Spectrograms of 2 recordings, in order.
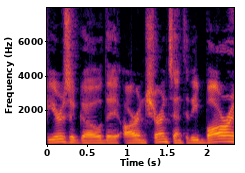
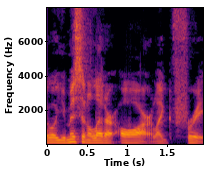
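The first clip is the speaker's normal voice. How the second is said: imitated sarcastic delivery; 3 semitones lower than usual. Retelling what a client asked about the fee: imitating a sarcastic client. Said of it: "I would get the sarcastic guy".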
